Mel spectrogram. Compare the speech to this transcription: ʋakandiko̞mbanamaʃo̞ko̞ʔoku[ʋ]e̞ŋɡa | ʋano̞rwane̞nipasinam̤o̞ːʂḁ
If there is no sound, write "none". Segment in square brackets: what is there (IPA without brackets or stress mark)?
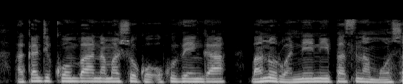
ʋ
